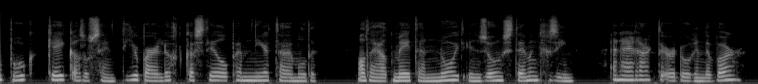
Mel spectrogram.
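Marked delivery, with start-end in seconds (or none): none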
